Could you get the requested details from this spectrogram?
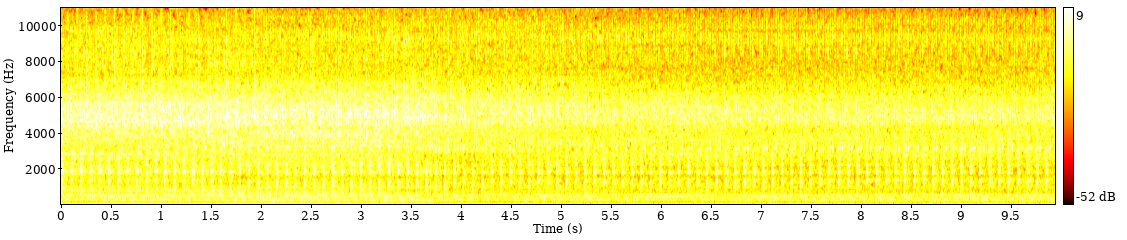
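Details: Hyundai ix35, 64,000 km, Shell 5W-30 changed every 7,500 km, idling: steady knock three or four per second; piston slap from scored cylinders 2, 3 and 4, repaired under warranty.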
